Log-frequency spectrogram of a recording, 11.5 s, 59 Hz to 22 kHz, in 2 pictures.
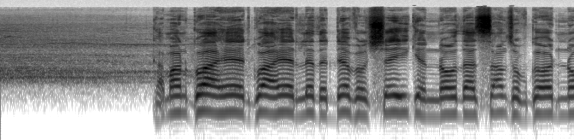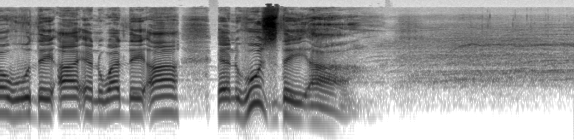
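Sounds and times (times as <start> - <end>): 
church audience shouting and cheering to Jesus: 0.0 - 3.0, 9.6 - 11.4
speech: 1.5 - 9.4.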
